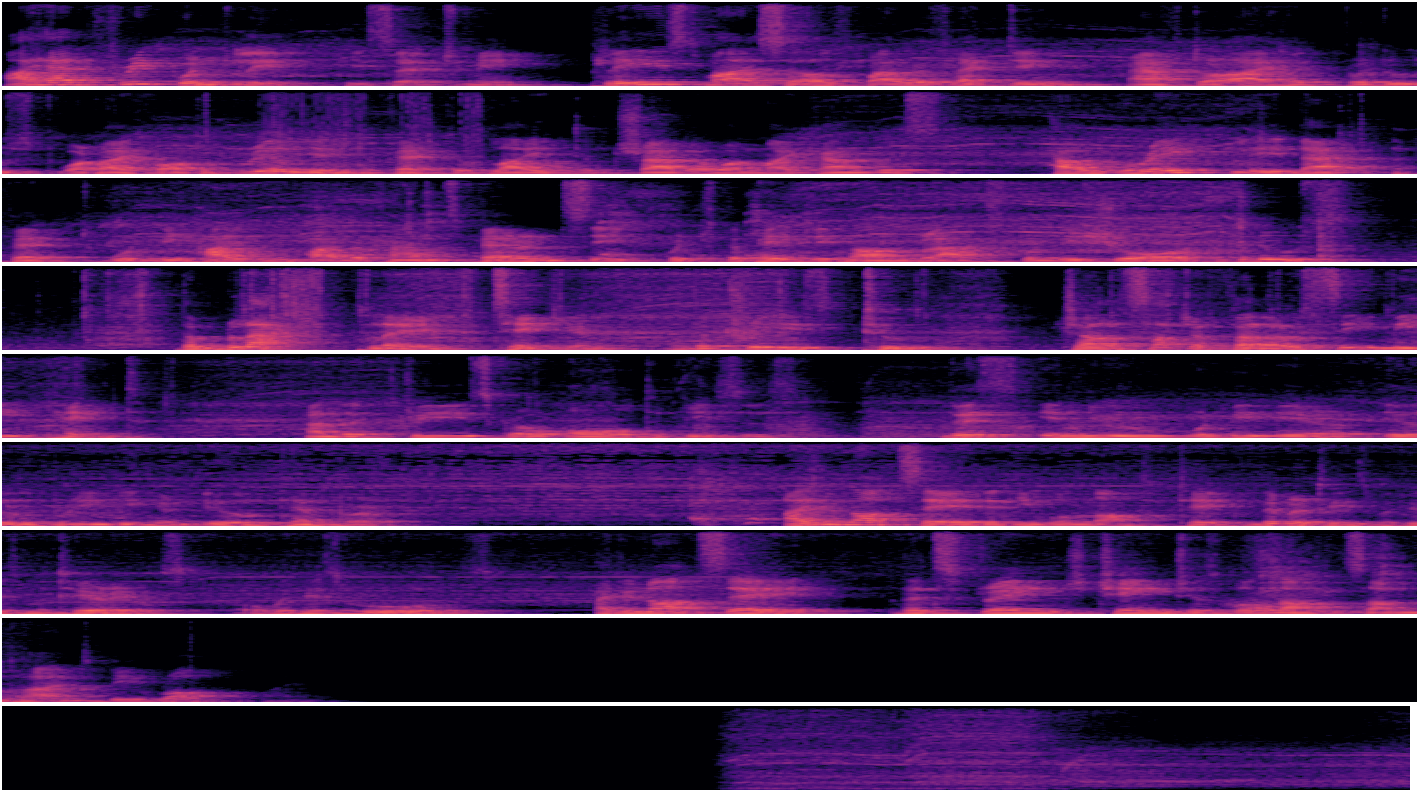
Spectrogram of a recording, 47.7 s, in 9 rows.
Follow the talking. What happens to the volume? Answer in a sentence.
The volume of the talking stays about the same.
